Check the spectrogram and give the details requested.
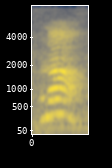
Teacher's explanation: ण का उच्चारण स्थान मूर्धा भी होगा और नासिका भी होगा।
